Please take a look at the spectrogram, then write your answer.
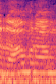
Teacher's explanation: र का उच्चारण स्थान है मूर्धा, आ का उच्चारण स्थान है कंठ और मैं का उच्चारण स्थान है ओष्ठ।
